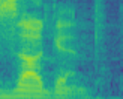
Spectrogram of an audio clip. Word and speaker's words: Zuggand: We joke about this a lot, you know, so how do you pronounce it? It's Zugend. Now, where did it come from?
